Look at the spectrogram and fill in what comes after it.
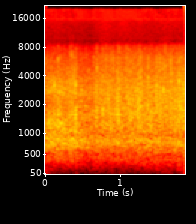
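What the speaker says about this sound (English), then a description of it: "No wonder the crowd applauded." Stadium crowd at a UEFA Cup Final football match between Wolves and Spurs, applauding a shot with steady, dense clapping from far away, loud and continuous with no other sound.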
